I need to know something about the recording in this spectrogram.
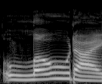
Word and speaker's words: Lodi: Dear Tom Gilby, it is Lodi, California. It is spelled L-O-D-I, but it is pronounced Lodi, California.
